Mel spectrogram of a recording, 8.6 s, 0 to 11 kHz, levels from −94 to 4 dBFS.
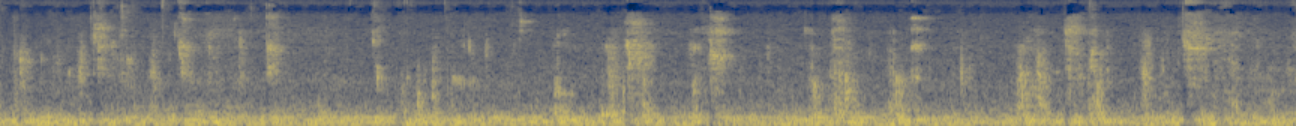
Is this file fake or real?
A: real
